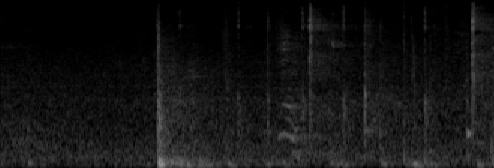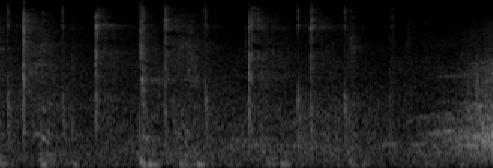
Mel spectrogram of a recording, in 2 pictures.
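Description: A table tennis ball clicks back and forth in a quick rally.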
